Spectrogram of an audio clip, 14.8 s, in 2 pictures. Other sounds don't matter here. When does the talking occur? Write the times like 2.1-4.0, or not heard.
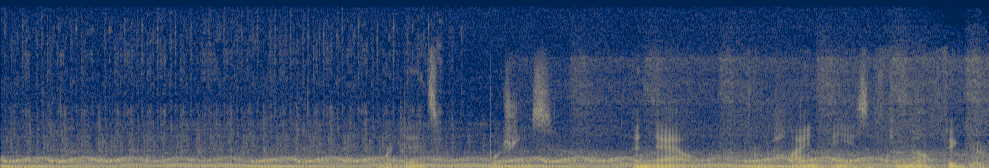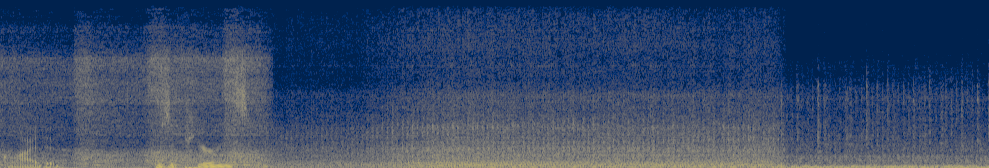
2.8-9.4.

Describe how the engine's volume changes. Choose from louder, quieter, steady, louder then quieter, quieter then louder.
louder.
